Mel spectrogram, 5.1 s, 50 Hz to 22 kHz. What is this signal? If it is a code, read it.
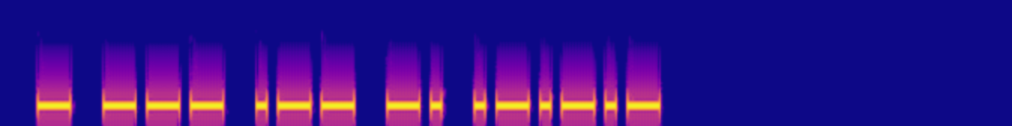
Morse code, heard as a keyed tone, about 21 wpm, 700 Hz. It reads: TOWN.
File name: practice / 22wpm / Sentences with 3-Word Phrases - 22wpm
